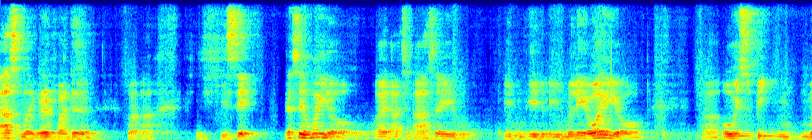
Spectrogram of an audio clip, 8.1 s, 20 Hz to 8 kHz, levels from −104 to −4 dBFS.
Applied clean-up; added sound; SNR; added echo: neural separator model SepFormer DNS4.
